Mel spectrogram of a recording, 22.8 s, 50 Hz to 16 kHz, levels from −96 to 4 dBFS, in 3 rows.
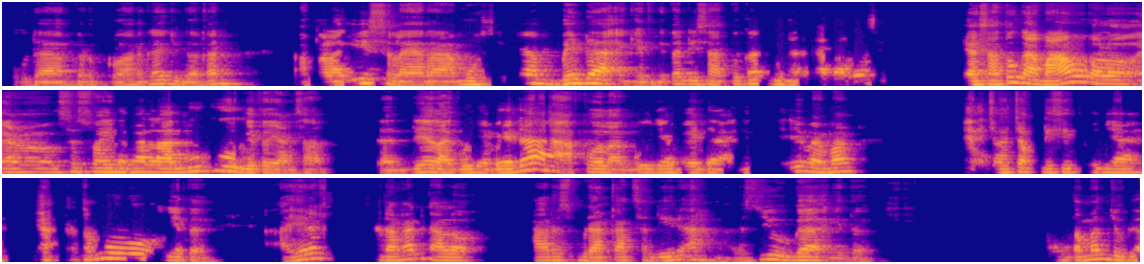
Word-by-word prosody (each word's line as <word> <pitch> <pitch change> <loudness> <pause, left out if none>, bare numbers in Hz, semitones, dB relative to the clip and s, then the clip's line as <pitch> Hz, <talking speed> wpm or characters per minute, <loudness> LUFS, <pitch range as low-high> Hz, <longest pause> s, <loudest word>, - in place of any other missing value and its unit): udah 120 0 -3 0.2
berkeluarga 115 +1 -6
juga 125 -4 -3
kan, 150 - 0 0.5
apalagi 130 +6 -1
selera 130 -5 0 0.2
musiknya 140 +7 -2 0.2
beda 185 +1 +8 0.2
gitu 120 0 -7
kita 155 +4 -4
disatukan 145 +3 -1
dengan 135 -2 -2
kata 130 0 -4
mus 180 0 -4 0.6
yang 145 - +6
satu 145 - +3
gak 205 - +7
mau 140 - +9
kalau 170 -2 +4 0.2
yang 150 0 +1 0.3
sesuai 160 -1 -1
dengan 155 0 +3
laguku 185 +7 +3 0.2
gitu, 140 - 0
yang 125 - -3
sa 130 - -6 0.4
dan 120 - -3
dia 155 +2 +2
lagunya 135 0 +1
beda 145 +1 +6 0.3
aku 140 - -9
lagunya 140 +3 -2
beda. 135 0 -1 0.4
Jadi 195 - -7
memang 170 +1 +4 0.8
gak - - -4
cocok 145 +2 0
di - - -2
situnya, 145 0 -3 0.4
gak 160 0 -3
ketemu 170 +8 -2 0.4
gitu 145 -1 -4 0.6
akhirnya 225 - -1 0.4
sedangkan 145 +7 +1
kalau 145 -2 +1 0.5
harus 140 +1 -3
berangkat 140 +1 -1
sendiri, 145 +2 -4
ah, 165 - -7
males 110 +1 -14
juga 155 -5 +1 0.2
gitu. 110 -2 -13 1.3
Temen-temen 145 +7 -1
juga 145 -4 -2
145 Hz, 140 wpm, -20 LUFS, 135-160 Hz, 1.3 s, mau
